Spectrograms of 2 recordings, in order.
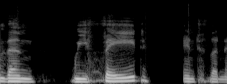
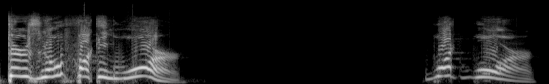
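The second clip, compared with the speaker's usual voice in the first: high, loud, slow disbelieving yell; incredulous outburst; exasperated yell; 13 semitones higher, 8 dB louder, slower than usual. Real, not acted. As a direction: blow up at the idea. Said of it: "own outburst".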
